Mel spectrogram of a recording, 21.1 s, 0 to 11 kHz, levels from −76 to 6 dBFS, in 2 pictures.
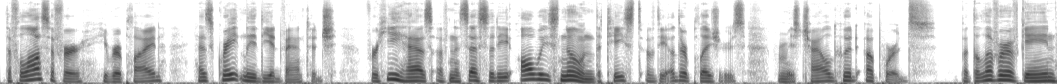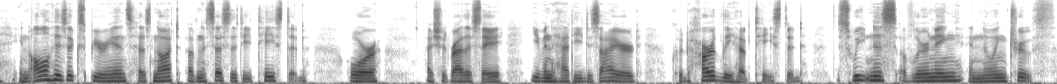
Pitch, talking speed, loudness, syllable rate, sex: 135 Hz, 160 wpm, -21 LUFS, 5.2 syllables/s, male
